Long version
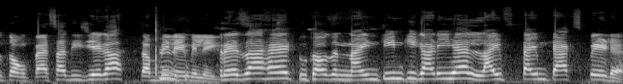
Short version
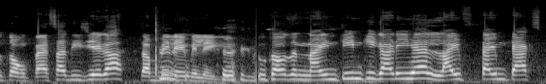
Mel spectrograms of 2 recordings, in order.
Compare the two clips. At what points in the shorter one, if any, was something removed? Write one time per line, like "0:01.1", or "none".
0:02.5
